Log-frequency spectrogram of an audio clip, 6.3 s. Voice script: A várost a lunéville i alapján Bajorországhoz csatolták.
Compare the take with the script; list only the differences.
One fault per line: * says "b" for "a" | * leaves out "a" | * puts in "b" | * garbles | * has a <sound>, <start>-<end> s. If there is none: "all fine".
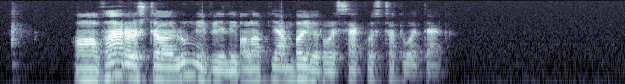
all fine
